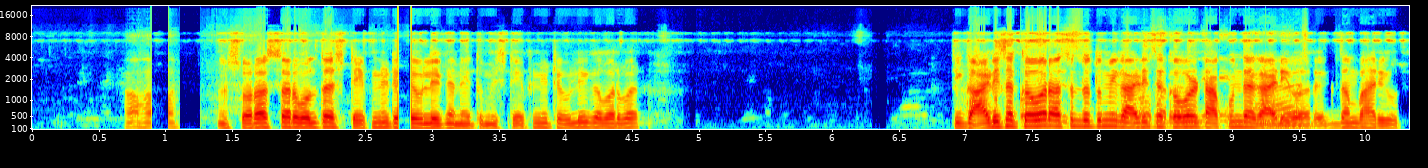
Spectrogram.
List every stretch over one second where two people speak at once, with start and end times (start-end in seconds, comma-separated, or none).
7.0-9.5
